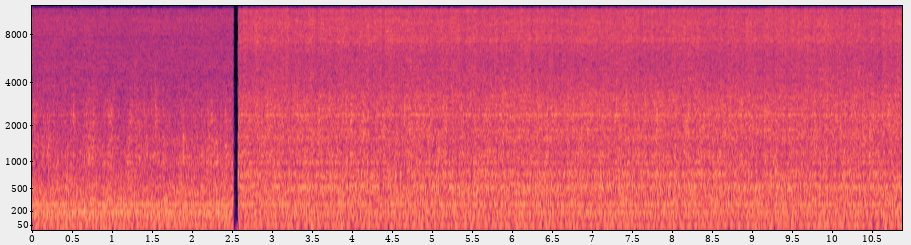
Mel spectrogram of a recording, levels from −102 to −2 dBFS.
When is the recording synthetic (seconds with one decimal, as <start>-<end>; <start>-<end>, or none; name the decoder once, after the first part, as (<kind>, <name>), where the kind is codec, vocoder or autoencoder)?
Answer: 6.0-8.0 (vocoder, Vocos); 9.1-9.8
